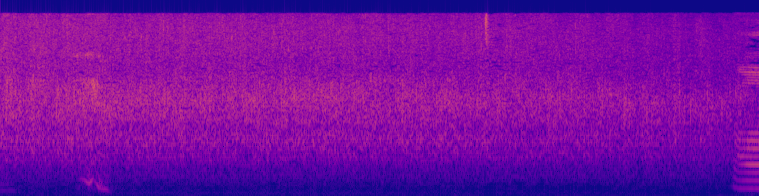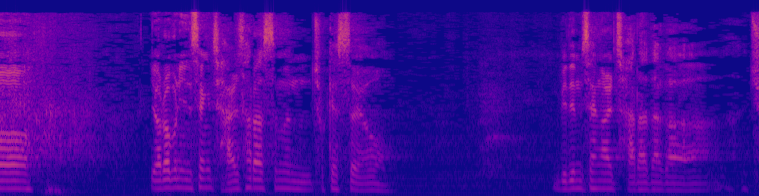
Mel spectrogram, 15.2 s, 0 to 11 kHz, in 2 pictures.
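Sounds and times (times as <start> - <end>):
audience applause: 0.0 - 8.7
speech: 7.3 - 8.2, 9.1 - 11.6, 13.1 - 15.1.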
